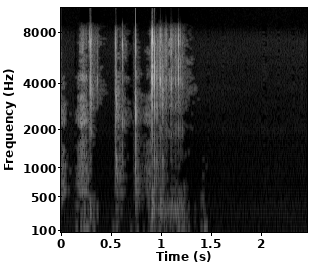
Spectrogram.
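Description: Light clicks and taps of a paintbrush dabbing in a small plastic cup of white glue and being brought to a metal washer, stopping about a second and a half in.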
